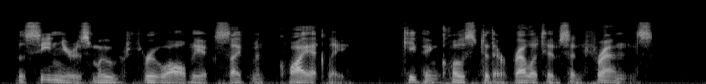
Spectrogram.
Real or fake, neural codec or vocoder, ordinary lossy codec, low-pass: real; none; Opus, 64 kbps; 7.2 kHz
